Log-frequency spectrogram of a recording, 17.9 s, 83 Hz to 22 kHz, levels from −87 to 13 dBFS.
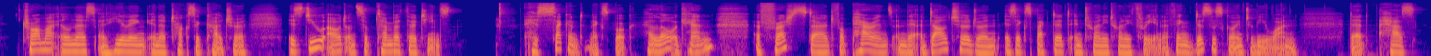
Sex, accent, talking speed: female, German, 150 wpm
